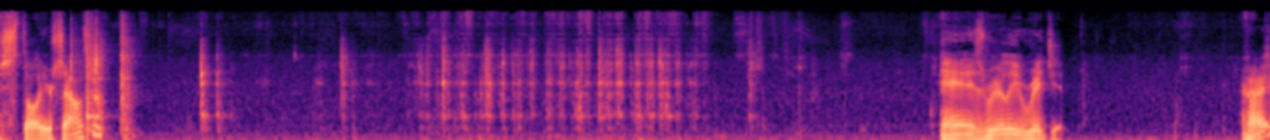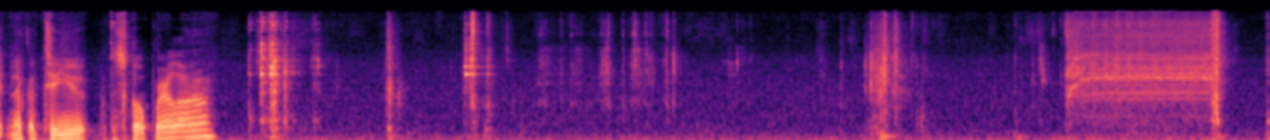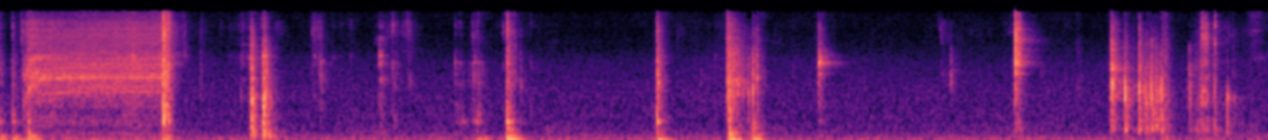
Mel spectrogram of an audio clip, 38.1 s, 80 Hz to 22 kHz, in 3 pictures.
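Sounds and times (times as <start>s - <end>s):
tools clicking and knocking: 2.0s - 2.4s, 3.0s - 8.1s, 17.3s - 20.2s
electric screwdriver running: 23.4s - 25.0s, 25.6s - 27.2s.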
